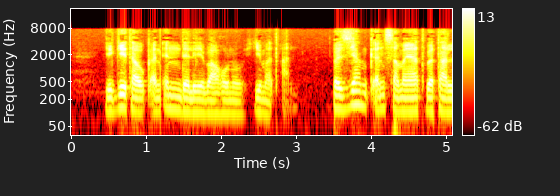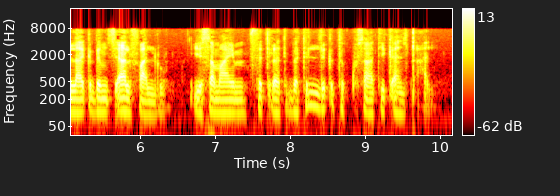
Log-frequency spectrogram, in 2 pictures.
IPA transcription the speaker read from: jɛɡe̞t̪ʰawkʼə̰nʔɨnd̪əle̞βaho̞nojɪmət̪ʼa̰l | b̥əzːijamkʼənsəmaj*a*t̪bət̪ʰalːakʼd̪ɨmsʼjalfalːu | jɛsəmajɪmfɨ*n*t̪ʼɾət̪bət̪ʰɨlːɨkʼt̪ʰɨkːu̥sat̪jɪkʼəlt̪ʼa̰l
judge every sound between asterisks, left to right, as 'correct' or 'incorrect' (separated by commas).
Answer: correct, incorrect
